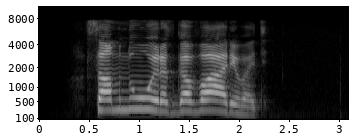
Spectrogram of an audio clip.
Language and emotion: Russian, angry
